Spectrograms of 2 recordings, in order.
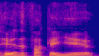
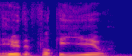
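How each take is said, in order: First: It is said in an Australian accent. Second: It is said in the speaker's plain accent.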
